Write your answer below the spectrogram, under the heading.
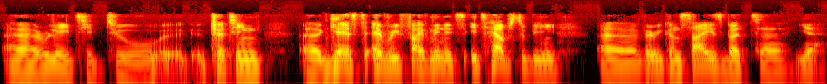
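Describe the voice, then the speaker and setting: A man with a French accent, French his first language, speaking as a guest on a video call, halting as he translates on the fly. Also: lowish voice, mellow, no room sound, dull audio. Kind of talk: casual interview over video call.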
